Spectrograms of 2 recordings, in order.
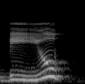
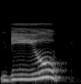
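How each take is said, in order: Both takes have the same delivery.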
